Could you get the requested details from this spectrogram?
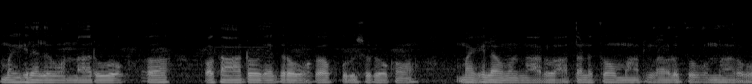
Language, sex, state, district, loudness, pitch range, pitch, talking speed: Telugu, male, Andhra Pradesh, Visakhapatnam, -36 LUFS, 100-105 Hz, 100 Hz, 105 wpm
